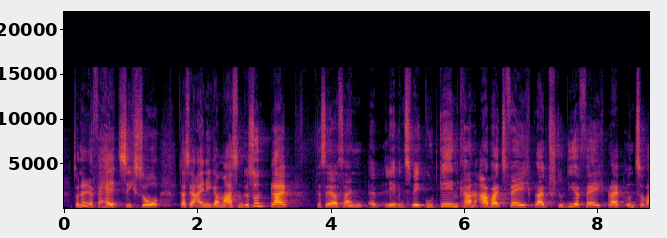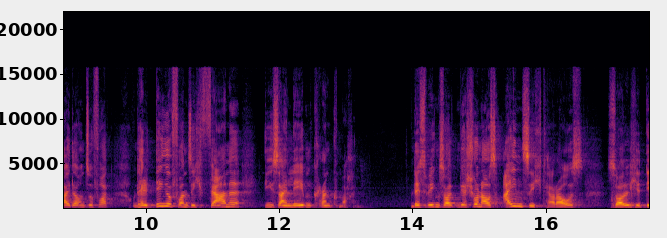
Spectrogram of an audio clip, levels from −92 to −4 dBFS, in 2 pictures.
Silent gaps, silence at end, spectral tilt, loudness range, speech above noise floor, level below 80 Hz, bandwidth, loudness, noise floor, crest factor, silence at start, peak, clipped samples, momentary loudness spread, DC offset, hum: none; 0 s; -2.5 dB/octave; 5 LU; 41 dB; -86 dBFS; 16 kHz; -29 LUFS; -70 dBFS; 22 dB; 0.15 s; -8 dBFS; under 0.1%; 10 LU; under 0.1%; none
